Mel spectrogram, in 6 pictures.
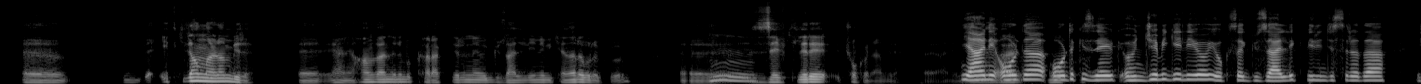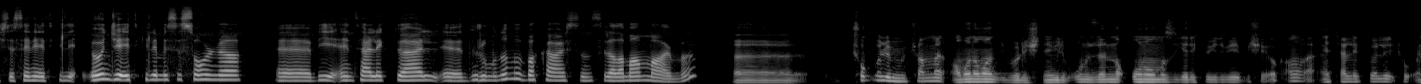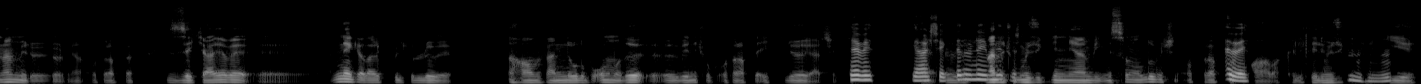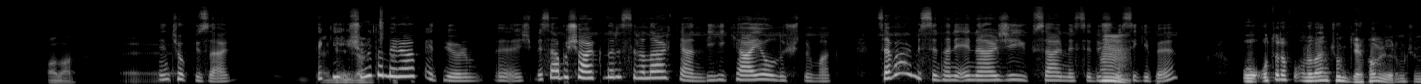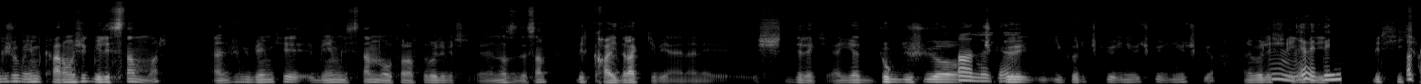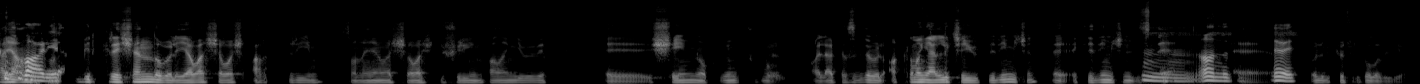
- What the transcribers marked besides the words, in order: unintelligible speech; unintelligible speech; other background noise; tapping; unintelligible speech
- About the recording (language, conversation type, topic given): Turkish, podcast, Birine müzik tanıtmak için çalma listesini nasıl hazırlarsın?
